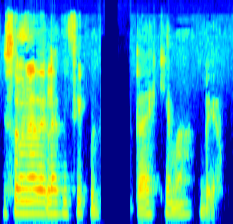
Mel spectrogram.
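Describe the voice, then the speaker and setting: A woman speech therapist talks through a live-streamed chat. Her voice is mellow and low in brightness, with a gravelly fry. She explains patiently and slips into the voices of the parents she quotes. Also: monotone, a little fast. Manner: explanatory, acts out parents' words.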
